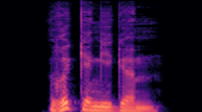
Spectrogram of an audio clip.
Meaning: strong dative masculine/neuter singular of rückgängig
- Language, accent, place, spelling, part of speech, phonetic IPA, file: German, Germany, Berlin, rückgängigem, adjective, [ˈʁʏkˌɡɛŋɪɡəm], De-rückgängigem.ogg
